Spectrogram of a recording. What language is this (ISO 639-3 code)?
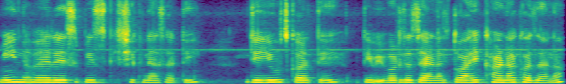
mar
